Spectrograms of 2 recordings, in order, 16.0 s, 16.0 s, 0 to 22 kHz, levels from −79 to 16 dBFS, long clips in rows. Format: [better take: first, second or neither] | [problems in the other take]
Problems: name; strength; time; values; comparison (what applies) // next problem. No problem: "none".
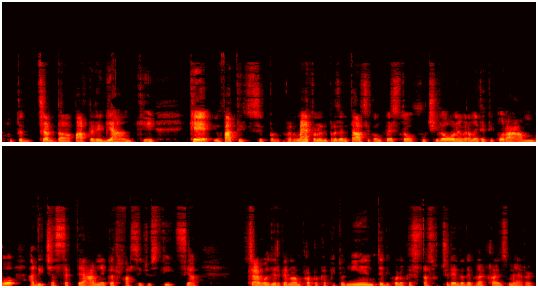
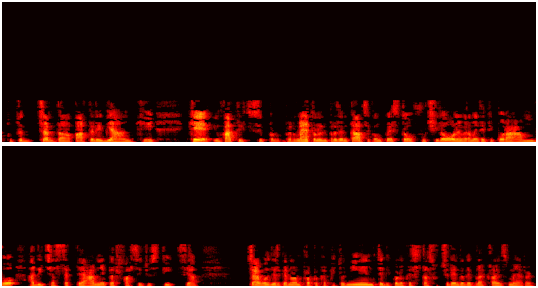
first | garbled, watery; badly; nothing above 6.5 kHz; slightly in the first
